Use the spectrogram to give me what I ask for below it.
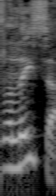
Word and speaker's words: Loleatta: So it's Loleatta, a la Vladimir Nabokov. I think we're all, in different degrees, fans of Loleatta Holloway stuff.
